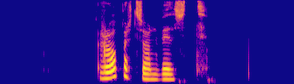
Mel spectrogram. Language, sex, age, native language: Icelandic, female, 30-39, Icelandic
